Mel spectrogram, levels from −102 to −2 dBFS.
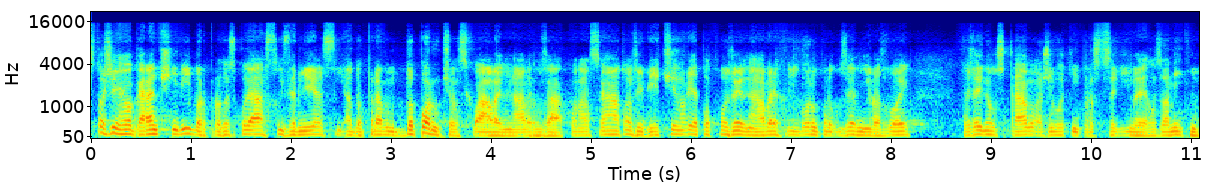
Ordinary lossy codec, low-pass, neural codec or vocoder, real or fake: Opus, 24 kbps; 14.4 kHz; codec, 44.1 kHz, 2.6 kbps, DAC; fake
